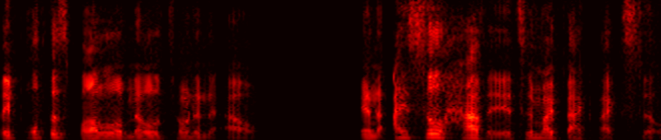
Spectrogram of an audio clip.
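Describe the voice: A man talks at a moderate pace in a medium pitch with big pitch swings and a bright, sharp tone, recorded dry and close with no echo.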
